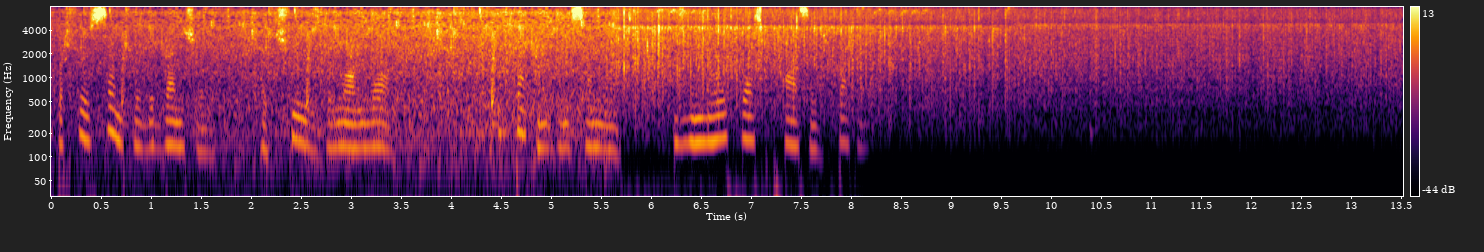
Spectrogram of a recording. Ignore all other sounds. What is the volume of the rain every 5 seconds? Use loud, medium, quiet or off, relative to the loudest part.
loud, loud, medium.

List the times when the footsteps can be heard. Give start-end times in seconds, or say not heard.
not heard.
